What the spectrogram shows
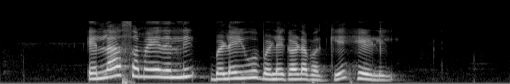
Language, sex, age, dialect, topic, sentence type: Kannada, female, 51-55, Coastal/Dakshin, agriculture, question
